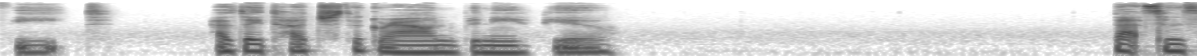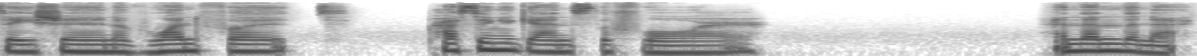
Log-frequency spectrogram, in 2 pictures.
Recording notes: today we’re taking this outside for a walk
